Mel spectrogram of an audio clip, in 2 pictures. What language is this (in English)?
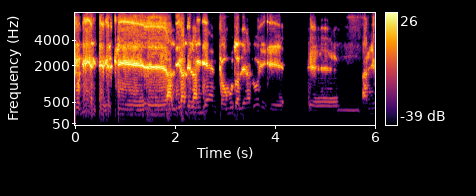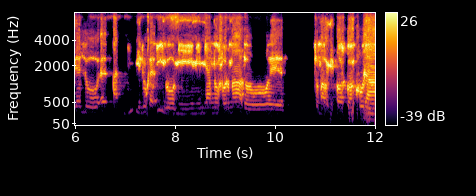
Italian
